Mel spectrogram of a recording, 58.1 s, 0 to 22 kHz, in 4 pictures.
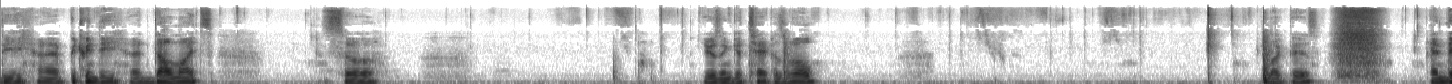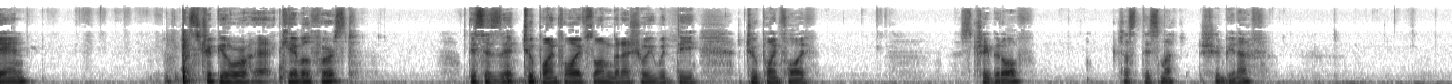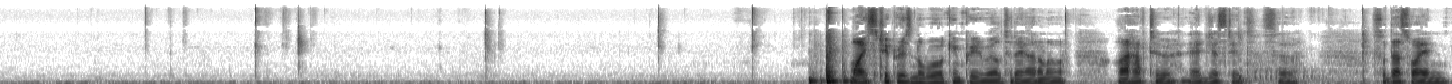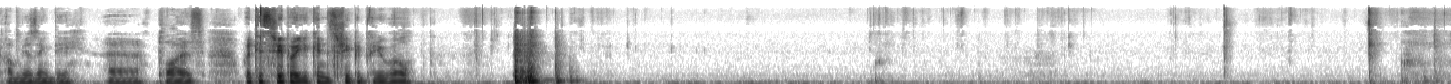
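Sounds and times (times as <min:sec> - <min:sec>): soft rustles of cable handling: 0:01.9 - 0:13.2, 0:14.0 - 0:18.5, 0:25.1 - 0:34.3, 0:46.0 - 0:58.0.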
